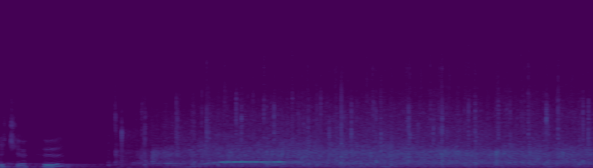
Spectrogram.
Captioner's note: audience applauding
